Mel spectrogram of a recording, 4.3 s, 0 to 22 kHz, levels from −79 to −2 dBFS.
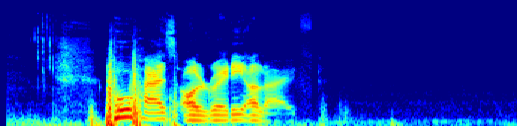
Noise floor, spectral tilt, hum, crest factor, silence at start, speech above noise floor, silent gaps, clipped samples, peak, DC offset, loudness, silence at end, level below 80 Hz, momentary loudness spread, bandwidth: -55 dBFS; -6.5 dB/octave; none; 18 dB; 0.5 s; 39 dB; none; under 0.1%; 0 dBFS; under 0.1%; -16 LUFS; 1.9 s; -32 dBFS; 23 LU; 13 kHz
